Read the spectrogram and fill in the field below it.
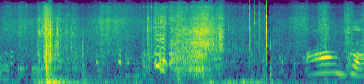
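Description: Chickens being moved in a stock trailer cluck and squawk in short bursts, with a loud bump and rustling around them and a brief voice in the background.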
